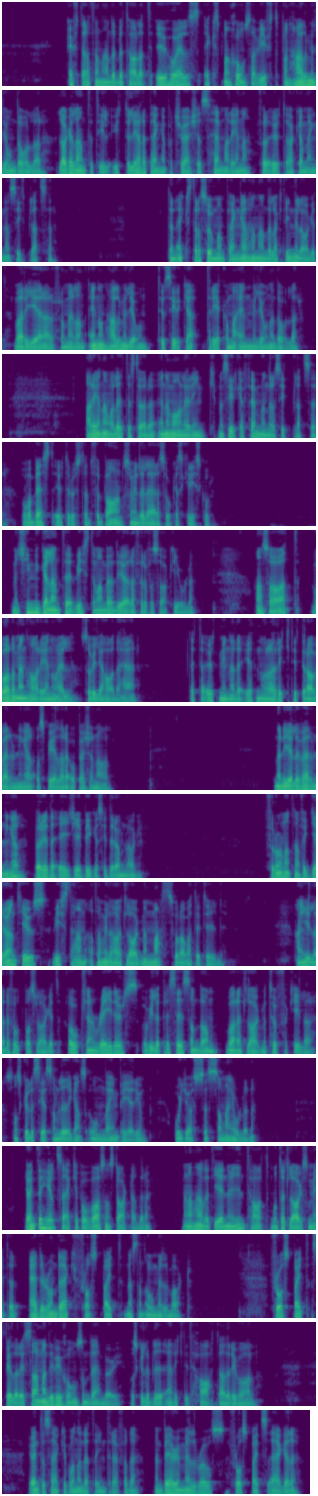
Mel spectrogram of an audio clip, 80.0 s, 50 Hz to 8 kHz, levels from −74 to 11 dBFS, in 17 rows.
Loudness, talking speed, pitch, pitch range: -22 LUFS, 165 wpm, 95 Hz, 85-110 Hz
